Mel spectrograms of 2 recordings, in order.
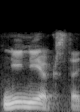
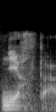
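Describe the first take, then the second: First: The middle consonant is a ks cluster. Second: The middle consonant is an h sound. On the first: The speaker calls it wrong. "Не некста, нет" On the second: The speaker calls it right. "она правильно произносится"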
